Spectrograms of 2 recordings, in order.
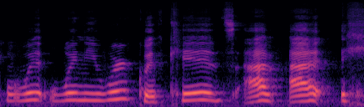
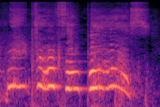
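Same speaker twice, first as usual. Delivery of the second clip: very high, loud screamed demand; tantrum scream; 17 dB louder than usual. Acted. Pigeon screaming at the reader in a tantrum. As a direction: throw a full tantrum.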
